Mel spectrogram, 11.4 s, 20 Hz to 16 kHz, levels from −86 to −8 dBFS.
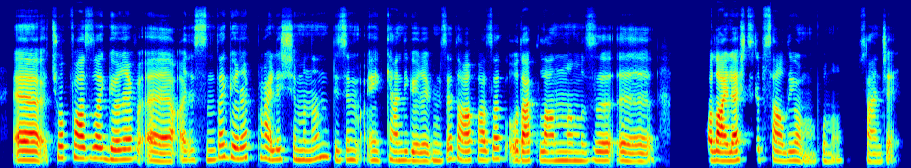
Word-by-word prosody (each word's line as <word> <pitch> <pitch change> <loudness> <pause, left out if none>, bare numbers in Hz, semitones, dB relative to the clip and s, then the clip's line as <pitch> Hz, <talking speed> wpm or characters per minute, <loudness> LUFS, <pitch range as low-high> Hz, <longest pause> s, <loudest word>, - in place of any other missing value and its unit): Eee, 200 -1 +5
çok 250 0 -1
fazla 240 -2 +5
görev, 220 -1 +1
eee, 175 -2 +2
arasında 205 +4 -4
görev 255 -2 0
paylaşımının 220 +1 -3
bizim, 210 0 -6
eee, 200 -1 -6
kendi 195 -1 -3
görevimize 185 +4 -3
daha 195 0 +3
fazla 205 +3 -2
odaklanmamızı, 190 0 0
ııı, 175 +1 -2 0.6
kolaylaştırıp 200 +2 +4
sağlıyor 190 -3 -1
mu, - - -12
bunu 190 +2 -11 0.2
sence? 165 0 -8
200 Hz, 110 wpm, -23 LUFS, 190-220 Hz, 0.6 s, Eee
